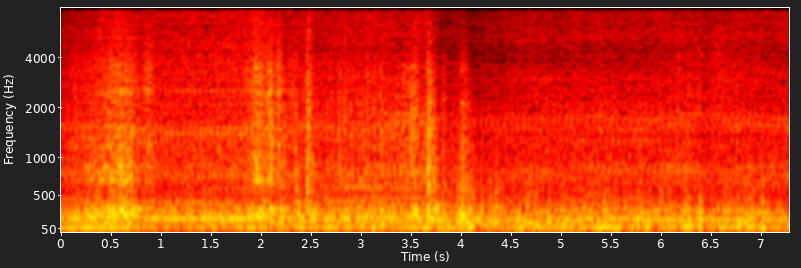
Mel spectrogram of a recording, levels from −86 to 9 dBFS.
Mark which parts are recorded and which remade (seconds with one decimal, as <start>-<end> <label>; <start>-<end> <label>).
0.0-5.2 recorded; 5.2-5.7 remade; 5.7-7.3 recorded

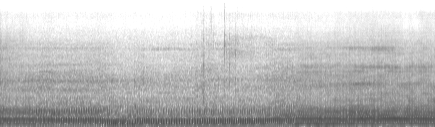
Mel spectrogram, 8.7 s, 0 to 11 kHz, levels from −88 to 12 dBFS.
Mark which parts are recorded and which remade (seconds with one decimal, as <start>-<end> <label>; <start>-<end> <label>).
0.0-0.7 remade; 0.7-5.9 recorded; 5.9-8.7 remade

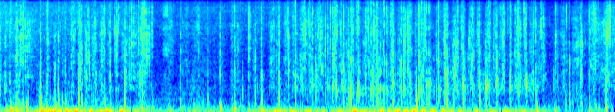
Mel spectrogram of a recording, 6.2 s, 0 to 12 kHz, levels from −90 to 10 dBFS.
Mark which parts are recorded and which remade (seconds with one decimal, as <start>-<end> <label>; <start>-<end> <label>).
0.0-1.5 recorded; 1.5-2.5 remade; 2.5-6.2 recorded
